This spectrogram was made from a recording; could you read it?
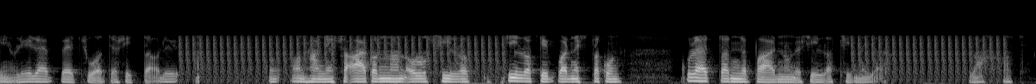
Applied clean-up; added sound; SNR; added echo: none; Gunshot, gunfire; 19 dB; none.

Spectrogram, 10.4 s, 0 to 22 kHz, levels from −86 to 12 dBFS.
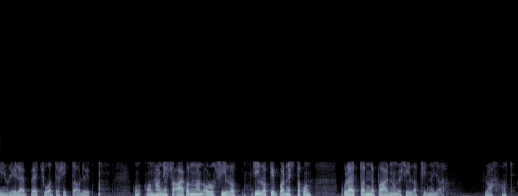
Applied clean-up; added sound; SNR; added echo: none; none; none; none.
